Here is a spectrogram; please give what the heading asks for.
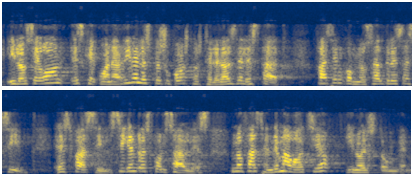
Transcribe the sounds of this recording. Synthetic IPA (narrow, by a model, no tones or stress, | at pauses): iloseɣoneskekwãnd̪oaβiβenlospɾesupwest̪ost̪eleɾalezðelest̪at̪ | faseŋkomnosalt̪ɾesasi | esfasilsiɣenresponsaβlḛsnofasend̪emaɾasjainõest̪umbḛn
